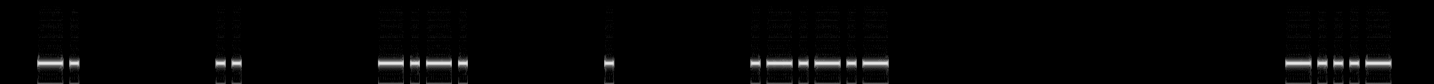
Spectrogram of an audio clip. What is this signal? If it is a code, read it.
Morse code, heard as a keyed tone, about 15 wpm, spaced as for 5 wpm, 1000 Hz. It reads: NICE. <BT>
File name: qotdfiles / 5wpm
